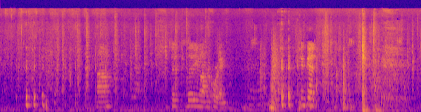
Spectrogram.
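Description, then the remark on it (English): A person closes their door, pushing it shut with a couple of solid thuds, following some quiet talking and soft breathy panting. “I'm going to close my door.”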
